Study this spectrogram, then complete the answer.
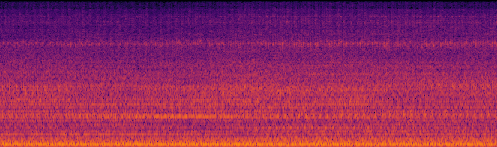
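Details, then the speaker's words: Eagle bus diesel, idling: steady low rumble with a fast puffing tick about four per second and a little smoke; the owner says it sounds like a few exhaust leaks. "Sounds like we got a few exhaust leaks. Little bit of smoke."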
